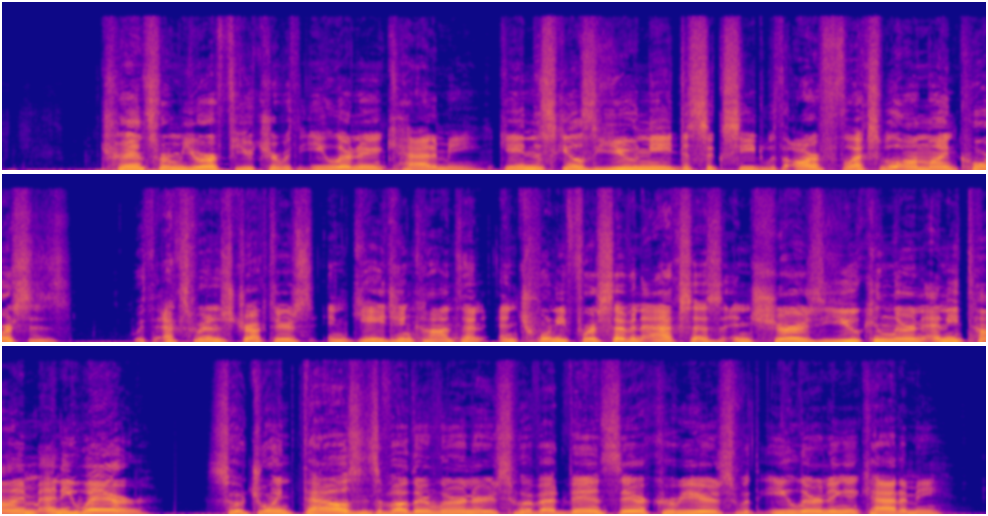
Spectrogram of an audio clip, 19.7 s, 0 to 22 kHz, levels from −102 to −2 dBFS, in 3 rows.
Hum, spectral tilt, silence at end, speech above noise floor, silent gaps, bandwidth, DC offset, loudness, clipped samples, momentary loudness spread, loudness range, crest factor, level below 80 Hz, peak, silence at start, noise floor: none; -4 dB/octave; 0.3 s; 32 dB; none; over 20 kHz; under 0.1%; -29 LUFS; under 0.1%; 10 LU; 3 LU; 18 dB; -52 dBFS; -12 dBFS; 0.05 s; -61 dBFS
